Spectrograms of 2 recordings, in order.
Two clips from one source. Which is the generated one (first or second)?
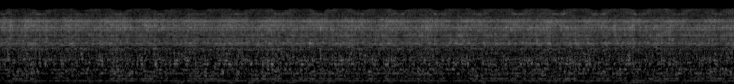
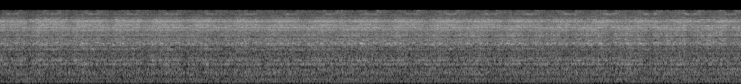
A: first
